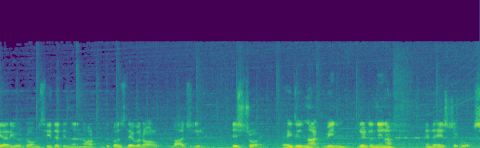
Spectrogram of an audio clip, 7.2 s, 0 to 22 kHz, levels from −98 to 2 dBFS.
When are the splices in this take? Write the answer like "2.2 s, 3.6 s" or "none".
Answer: 4.3 s, 5.3 s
